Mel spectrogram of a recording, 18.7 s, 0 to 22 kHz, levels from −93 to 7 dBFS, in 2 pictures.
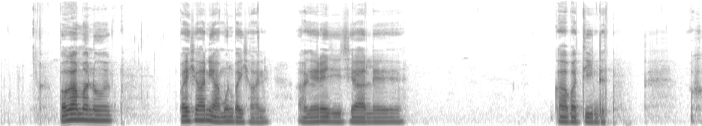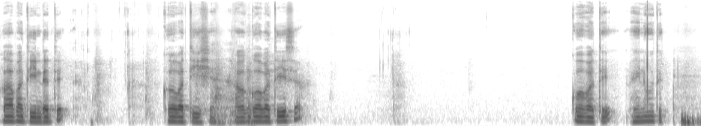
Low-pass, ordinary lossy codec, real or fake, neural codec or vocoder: none; none; real; none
